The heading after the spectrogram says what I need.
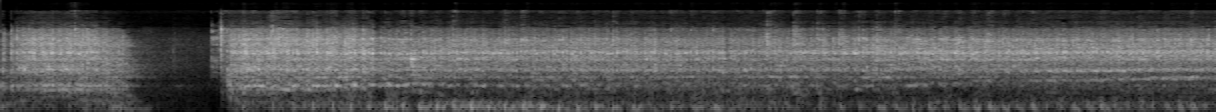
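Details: Cheap second-hand small-engine mini bike just started on choke and warming up, choke taken off too soon: the small single fires after a gap and settles into a steady, even buzz with no misfires, running normally.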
